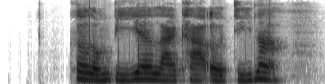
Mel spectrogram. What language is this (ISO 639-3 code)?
zho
